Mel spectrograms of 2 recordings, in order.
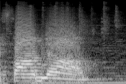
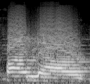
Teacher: in British accent, you don't pronounce the R. Usually it is dropped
